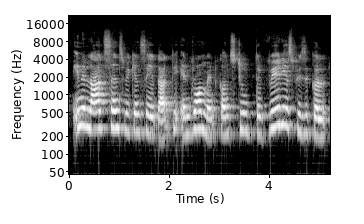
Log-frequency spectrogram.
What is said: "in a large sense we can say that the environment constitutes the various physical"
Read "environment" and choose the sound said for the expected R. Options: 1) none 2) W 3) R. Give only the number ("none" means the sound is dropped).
1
